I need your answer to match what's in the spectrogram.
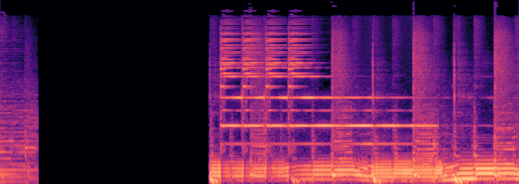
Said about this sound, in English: Ah, there it is, the saddest sound in radio, four bells. That means it's the fourth and final round of Doug and Marty versus the world.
